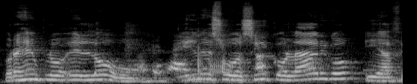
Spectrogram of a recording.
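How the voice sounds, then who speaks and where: A man with a Dominican accent teaching his class, his voice set fairly high. He works through an exam answer by answer, repeating key words and putting questions to the students. A faint hiss sits under the recording. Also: measured pace, fairly bright tone. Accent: Dominican Spanish. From Dominican Republic.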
